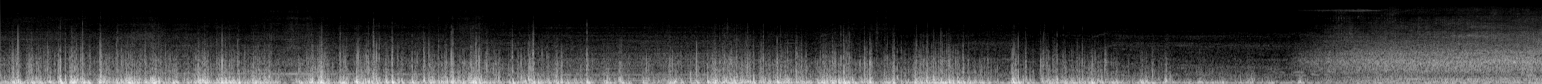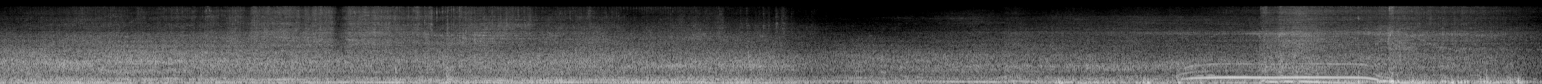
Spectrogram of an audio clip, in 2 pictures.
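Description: Wind buffeting the microphone on a moving motorcycle, then street traffic with cars going by. Near the end a motorcycle engine revs up, holds and drops back as the bike pulls away.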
